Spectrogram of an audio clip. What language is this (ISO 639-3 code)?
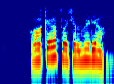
ush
